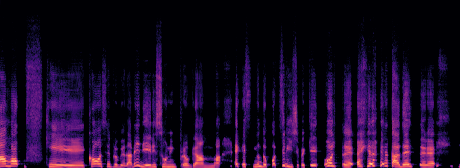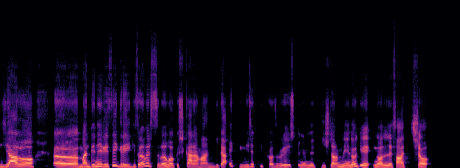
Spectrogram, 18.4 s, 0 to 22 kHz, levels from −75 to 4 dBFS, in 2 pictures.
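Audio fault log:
No audible faults were found anywhere in this recording.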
